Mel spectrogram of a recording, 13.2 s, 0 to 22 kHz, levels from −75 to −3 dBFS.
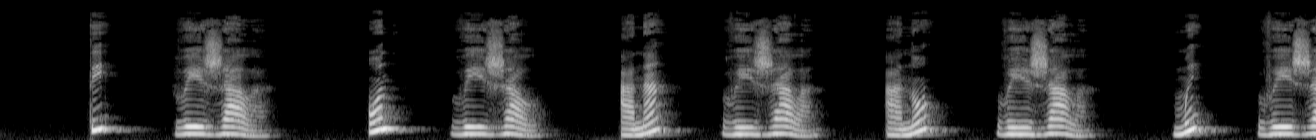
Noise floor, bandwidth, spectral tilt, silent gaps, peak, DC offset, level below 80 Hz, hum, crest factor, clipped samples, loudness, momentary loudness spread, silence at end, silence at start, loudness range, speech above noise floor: -65 dBFS; 15.5 kHz; -5 dB/octave; none; -4 dBFS; under 0.1%; -66 dBFS; none; 16 dB; under 0.1%; -19 LUFS; 21 LU; 0 s; 0.9 s; 2 LU; 47 dB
